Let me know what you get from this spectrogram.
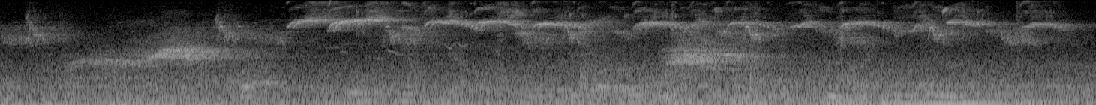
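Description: Small birds chirping, a rapid series of short high notes starting about two seconds in, over a low steady rumble.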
